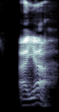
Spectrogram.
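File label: "ayah", Malay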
